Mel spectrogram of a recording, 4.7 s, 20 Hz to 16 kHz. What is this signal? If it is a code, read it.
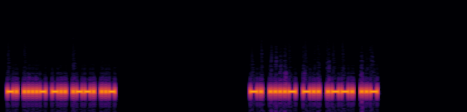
Morse code, heard as a keyed tone, about 52 wpm, 700 Hz. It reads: N4DPU N4DPU
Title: Speed Racing - USA 1x3 Call Signs 50wpm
